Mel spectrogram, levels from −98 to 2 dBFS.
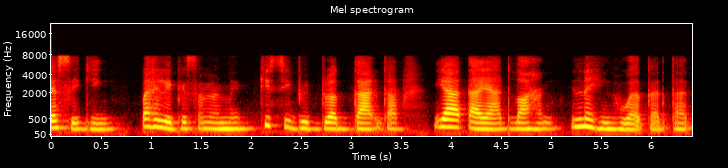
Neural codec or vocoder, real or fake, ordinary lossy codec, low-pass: codec, 16 kHz, 0.5 kbps, FunCodec, trained on LibriTTS, 25 frames a second; fake; none; none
